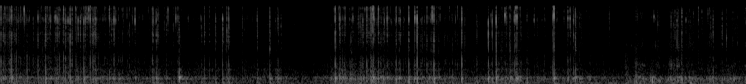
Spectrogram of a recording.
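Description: Fingertips and long nails scratch and rub the plastic hook-and-loop surface of two identical yellow hollow cylindrical velcro hair rollers, held one in each hand close to the microphone. The result is a dense, bright, crackling rasp of rapid scratchy ticks over a steady low hum, easing into a quieter stretch around the three-second mark before picking back up.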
